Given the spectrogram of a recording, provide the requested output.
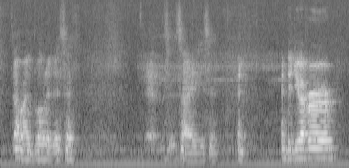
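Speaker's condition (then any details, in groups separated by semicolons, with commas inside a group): Muscular dystrophy, Duchenne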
